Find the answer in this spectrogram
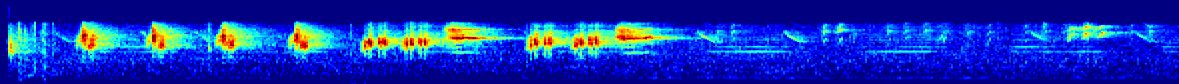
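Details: Bird song among fresh spring greenery at Lake Kawaguchi: a series of high sharp chirps, about three a second, then fading twitters, over steady low hum and background hiss.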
